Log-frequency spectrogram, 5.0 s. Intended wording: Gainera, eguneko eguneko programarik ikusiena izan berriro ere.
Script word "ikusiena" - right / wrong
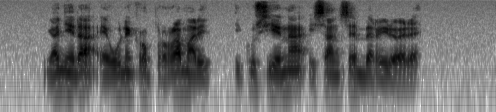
right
